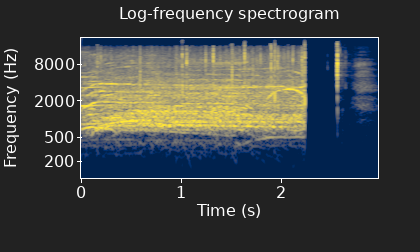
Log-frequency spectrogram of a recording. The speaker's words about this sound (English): I was just supposed to land the plane and say thank you, thank you, thank you to you, listener. Round of applause to you.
